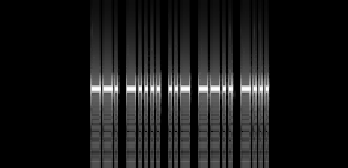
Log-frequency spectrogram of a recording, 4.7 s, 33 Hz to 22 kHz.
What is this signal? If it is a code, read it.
Morse code, heard as a keyed tone, about 30 wpm, 700 Hz. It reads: G6UZB
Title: DXCC-100 Call Signs - 5 Characters - 30wpm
